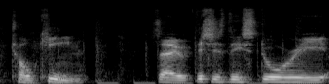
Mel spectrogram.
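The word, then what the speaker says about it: Tolkien: Tolken from 2019 which they do mention numerous times in the film is actually pronounced Tolken.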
